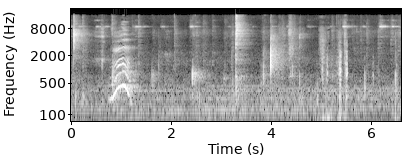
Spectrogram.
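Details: A captive Harlequin Macaw, said to sing only when its owner isn't looking, gives one rich, wavering note that swoops up and falls back over half a second, then scattered clicks and soft knocks in a quiet room.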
